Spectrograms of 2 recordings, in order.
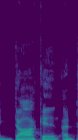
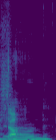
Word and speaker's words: dachshund: I saw a woman holding a dachshund. how do you pronounce that word? – Dachshund. – Dachshund. – Dachshund. There we go.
